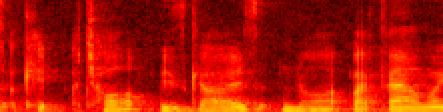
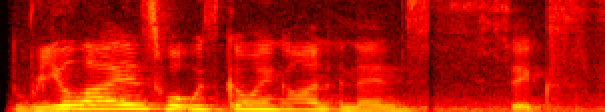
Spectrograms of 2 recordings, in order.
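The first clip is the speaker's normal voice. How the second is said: usual speaking voice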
